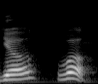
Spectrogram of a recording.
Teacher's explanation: अर्ध स्वर किसको बोला जाता है? य और व को। क्योंकि ये संघर्ष हीन होते हैं। इनमें बोलने में टाइम ही नहीं लगता।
